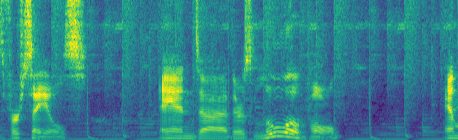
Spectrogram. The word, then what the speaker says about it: Versailles: Versailles, Kentucky, where Paige is from, instead of Versailles, it's Versailles. And there's Louisville. And, like, 10 miles away is Shelbyville, which is pronounced Ville, but Louisville is not pronounced Ville, it's pronounced Vol, because America.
